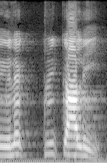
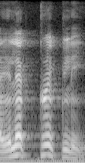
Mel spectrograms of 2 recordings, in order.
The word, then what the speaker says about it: electrically: তারপর এটা যেমন আছে ইলেকট্রিক্যালি, Electrically. হ্যাঁ ইলেকট্রিকলি, নট এটা এটা এটাকে মাইনাস করো সবখান থেকে, সেম নিয়ম।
